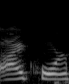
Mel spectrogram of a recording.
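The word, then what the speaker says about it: ichor: gonna go get more i chords pronounce i cor i'm gonna get i-core pronounced i core first give me some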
